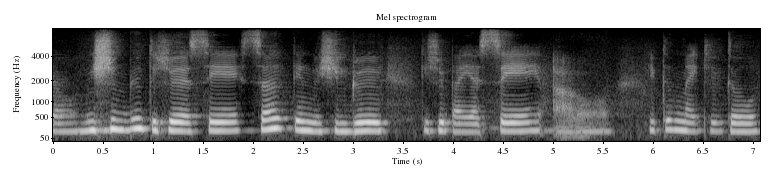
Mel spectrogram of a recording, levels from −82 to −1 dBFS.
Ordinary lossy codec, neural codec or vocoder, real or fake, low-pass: none; codec, 16 kHz, 0.5 kbps, X-Codec, HuBERT features, trained on balanced general audio; fake; none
